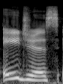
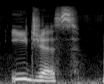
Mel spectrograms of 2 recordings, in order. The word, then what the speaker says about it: Aegis: Kitten Tactics says what we called Aegis is pronounced Aegis.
